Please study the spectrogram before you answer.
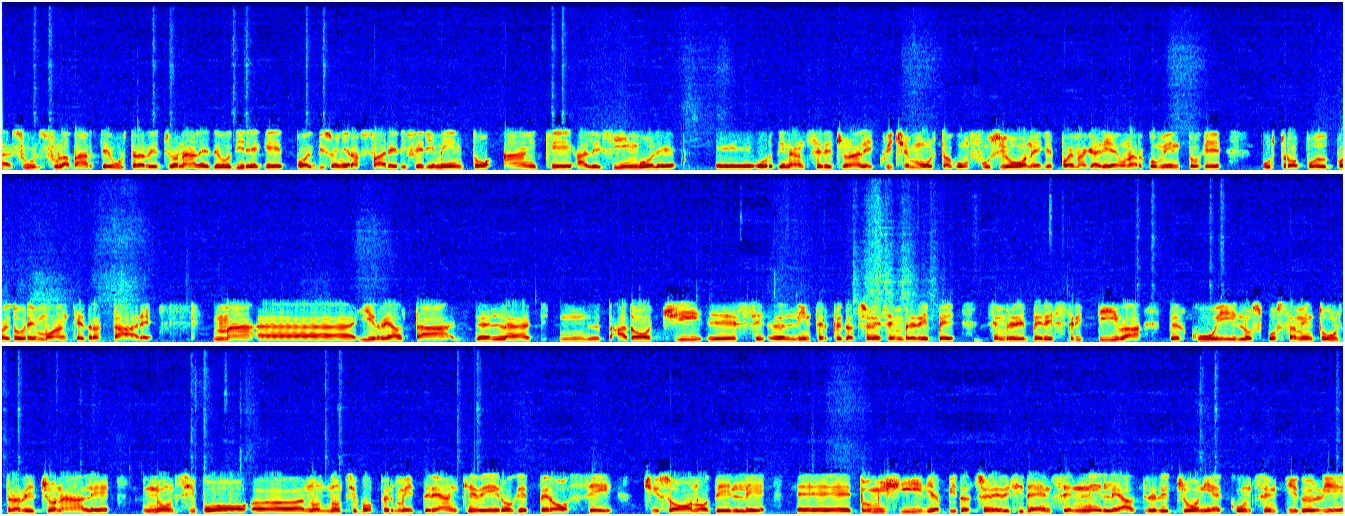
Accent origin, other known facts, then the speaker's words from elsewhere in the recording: Rome, Lazio, Italy; born there; Faccio un esempio purtroppo che sta capitando nella mia città natale, Roma.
